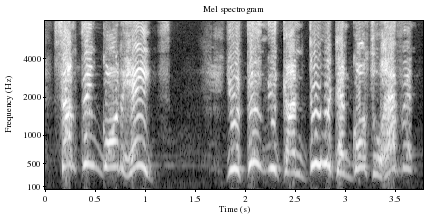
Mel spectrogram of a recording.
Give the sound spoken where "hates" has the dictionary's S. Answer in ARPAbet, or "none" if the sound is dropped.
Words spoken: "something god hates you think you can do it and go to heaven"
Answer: S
